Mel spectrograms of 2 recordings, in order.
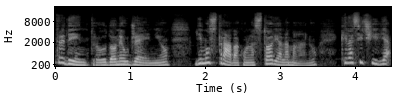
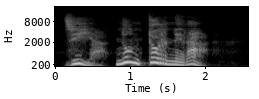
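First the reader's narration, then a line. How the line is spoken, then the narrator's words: Exclaimed. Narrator (Italian): esclamò alla fine Lucrezia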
